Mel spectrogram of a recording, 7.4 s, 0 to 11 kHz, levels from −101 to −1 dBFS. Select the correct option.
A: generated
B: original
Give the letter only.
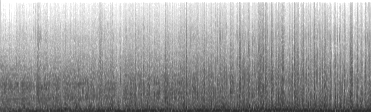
B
